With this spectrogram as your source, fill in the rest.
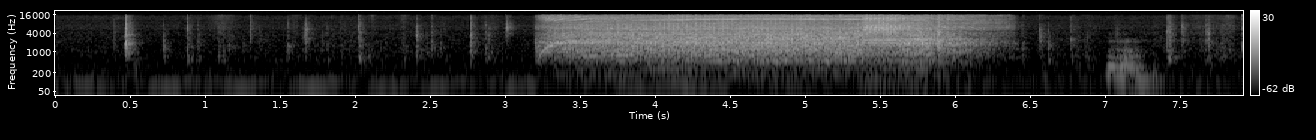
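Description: Foam for van seat cushions is cut with a loud, buzzing motorized whine that lasts about three seconds. Scattered ticks and handling noises come before and after.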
